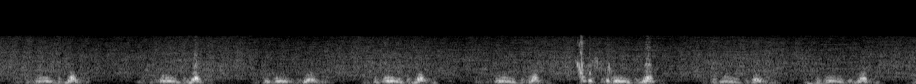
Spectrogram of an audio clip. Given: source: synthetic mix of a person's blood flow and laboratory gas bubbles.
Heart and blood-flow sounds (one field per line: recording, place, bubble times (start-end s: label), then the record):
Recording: Doppler ultrasound of blood flow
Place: precordium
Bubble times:
5.75-6.12 s: bubbles
From the record:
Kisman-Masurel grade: 212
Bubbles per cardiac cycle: several, 3 to 8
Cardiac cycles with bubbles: 1 to 10%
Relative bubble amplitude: moderate (0.250 to 0.450)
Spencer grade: 1 (occasional bubble signal discernible with the cardiac motion signal, with majority of cardiac periods free of bubbles)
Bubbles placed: only in the low amplitude regions of the cardiac cycle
